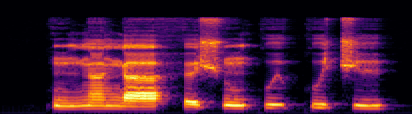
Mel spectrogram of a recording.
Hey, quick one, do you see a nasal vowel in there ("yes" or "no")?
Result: yes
